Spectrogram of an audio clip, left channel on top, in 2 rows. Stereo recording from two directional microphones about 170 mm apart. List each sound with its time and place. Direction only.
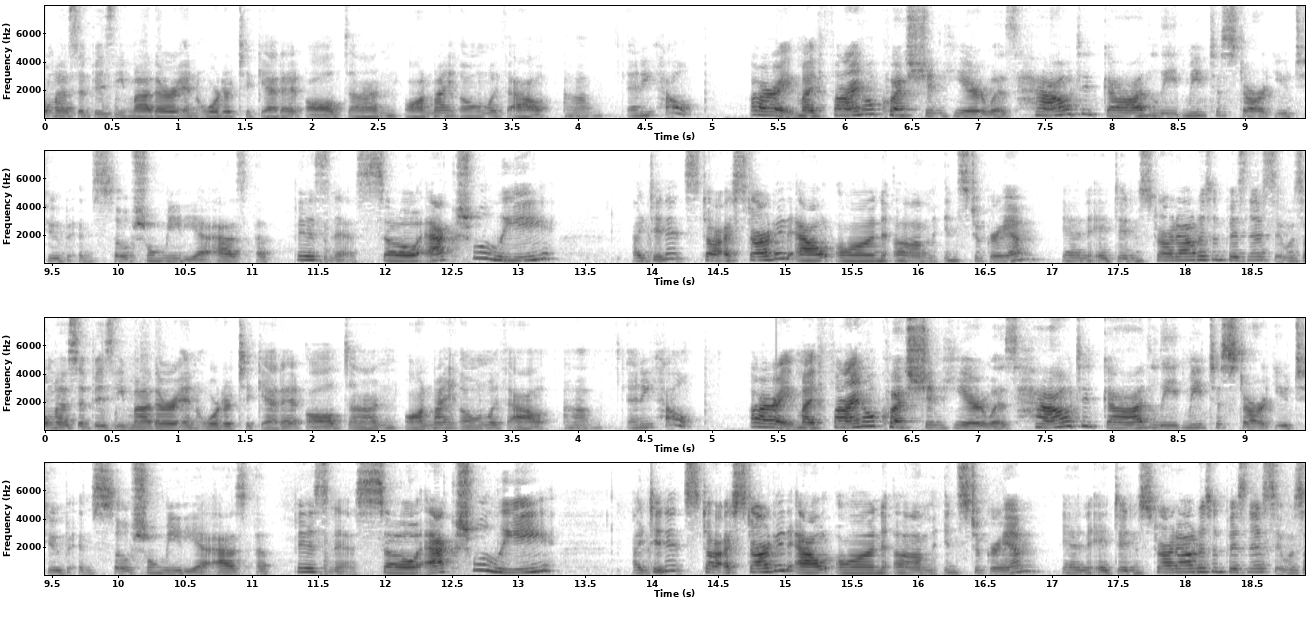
0.0 s speech: 5° right (ahead or behind)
